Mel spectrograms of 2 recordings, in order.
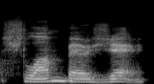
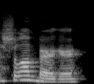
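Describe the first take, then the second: First: "Schlumberger" as shlum-behr-ZHAY, drawn out; French-style pronunciation. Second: "Schlumberger" as SHLUM-bur-gur, hard g; wrong, anglicized pronunciation. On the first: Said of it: "I know how to pronounce this company's name correctly". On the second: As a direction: say "Schlumberger" English-style, rhyming with hamburger. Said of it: "not Schlumberger". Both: Shown as a demonstration.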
